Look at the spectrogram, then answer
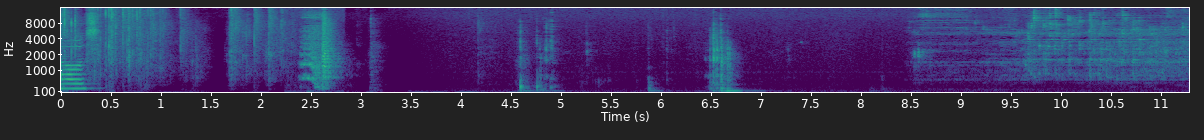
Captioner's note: cupboard door squeaks, paper rustles, water poured in a pot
